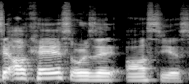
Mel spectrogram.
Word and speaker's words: Arceus: are chaos is it rks or is it arceus it's rks right yes yes okay yeah yeah okay i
